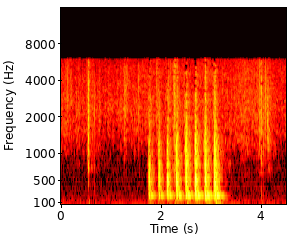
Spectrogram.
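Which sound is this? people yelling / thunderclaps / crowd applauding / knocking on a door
knocking on a door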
